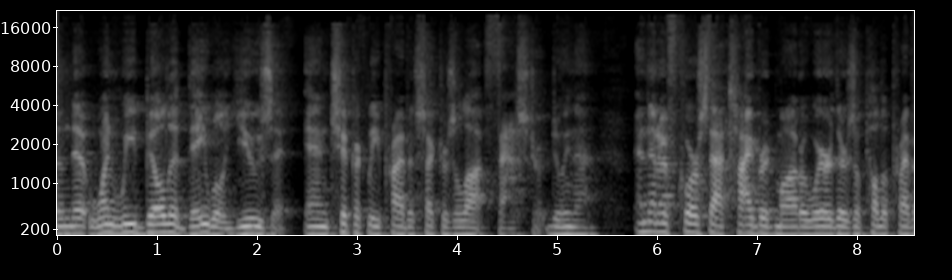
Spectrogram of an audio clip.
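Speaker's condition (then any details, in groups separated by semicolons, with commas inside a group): No condition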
